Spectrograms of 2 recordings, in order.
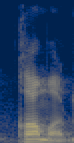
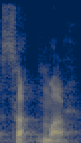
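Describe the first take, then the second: First: Said in the usual way. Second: سقمر with an extra s before the q; child's سقمر, s-initial; added fricative. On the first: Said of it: "زي كلمة قمر". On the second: Shown as a demonstration. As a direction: say سقمر, s tacked on the front. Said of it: "يزود صوت ساكن احتكاكي".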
